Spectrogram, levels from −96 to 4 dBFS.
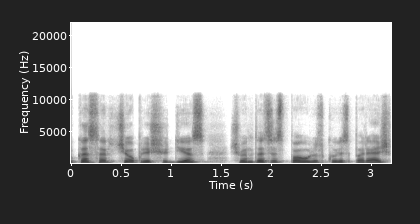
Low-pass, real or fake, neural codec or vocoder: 10.8 kHz; fake; autoencoder, 48 kHz, 32 numbers a frame, DAC-VAE, trained on Japanese speech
